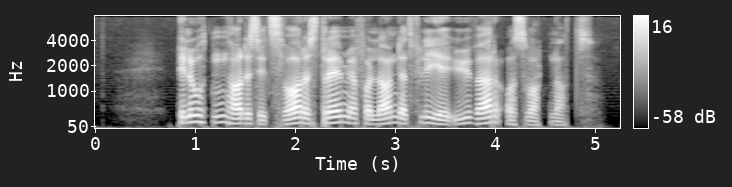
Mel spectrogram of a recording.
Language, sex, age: Norwegian, male, 22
